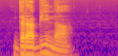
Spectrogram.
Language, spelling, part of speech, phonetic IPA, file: Polish, drabina, noun, [draˈbʲĩna], Pl-drabina.ogg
